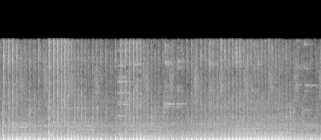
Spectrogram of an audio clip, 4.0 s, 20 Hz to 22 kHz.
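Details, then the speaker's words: Restored 1986-generation Honda Astrea Star underbone (bebek) motorcycle, started with one kick after restoration: even, quick putt-putt idle with a soft steady beat, no knocks or misses; normal smooth idle. "Saya mau kasih dengar kalian ciri khas motor-motor bebek Honda dengan halus banget nih suaranya nya"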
